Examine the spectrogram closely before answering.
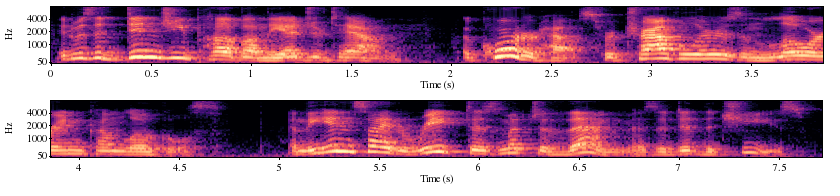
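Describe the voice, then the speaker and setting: A woman reading a first-person fantasy story aloud as a live storyteller, expressive and with dramatic pauses. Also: on the low side.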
